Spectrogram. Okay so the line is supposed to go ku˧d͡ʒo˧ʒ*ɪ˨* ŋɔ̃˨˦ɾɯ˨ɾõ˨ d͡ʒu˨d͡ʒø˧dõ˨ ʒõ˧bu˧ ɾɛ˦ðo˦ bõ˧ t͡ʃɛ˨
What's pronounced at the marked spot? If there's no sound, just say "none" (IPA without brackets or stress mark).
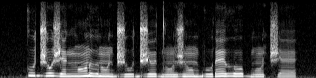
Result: ɛ˨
